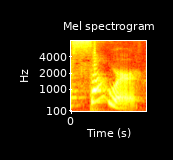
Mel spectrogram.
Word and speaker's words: sour: Lemons are sour, right? So it's well you can rhyme it with power or shower.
